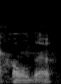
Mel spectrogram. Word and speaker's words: Holdo: emilyn Holo yes Holo is that how you spell it h o l o at the end yeah holdo all right I I'm gonna throw her in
